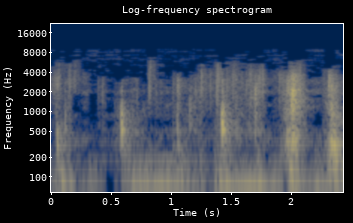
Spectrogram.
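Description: High heels clicking across a hard floor: about five sharp, bright taps at an even walking pace, moderately loud over a low, steady hum, with no voices.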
